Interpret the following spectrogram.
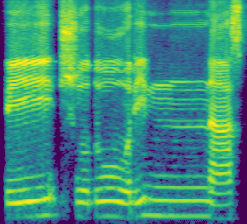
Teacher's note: سین کو باریک پڑھیں گے، صاد کو پر کر کے پڑھیں گے، یعنی تھوڑا سا منہ کو گول کریں گے · را کے نیچے زیر ہے تو نرمی کے ساتھ آرام سے اور باریک پڑھیں گے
